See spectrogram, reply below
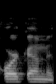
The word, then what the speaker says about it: Torcom: My last name is spelled Torkum.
